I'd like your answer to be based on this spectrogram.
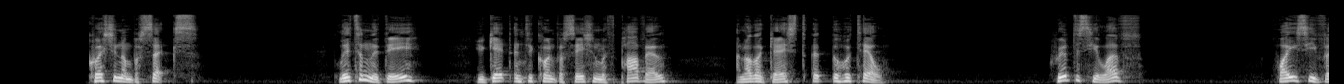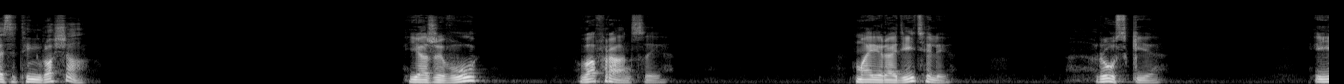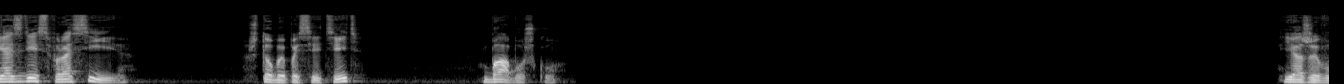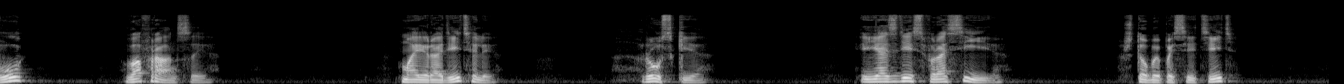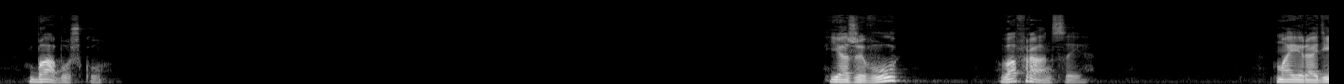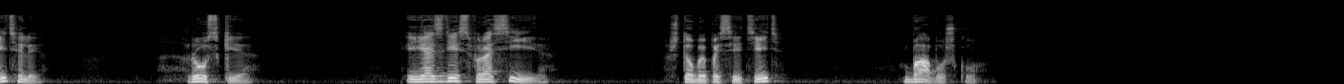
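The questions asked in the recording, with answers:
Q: Where does he live?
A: In France

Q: Why is he visiting Russia?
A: To visit his grandmother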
